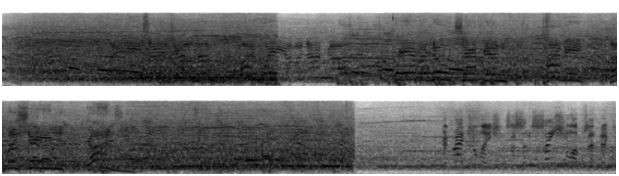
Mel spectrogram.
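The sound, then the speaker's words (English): An audience boos at a boxing match: a loud, dense crowd roar that holds steady, then drops in level and thins out near the end. “The audience boo as Tommy stands on a corner post, his hands in the air.”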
